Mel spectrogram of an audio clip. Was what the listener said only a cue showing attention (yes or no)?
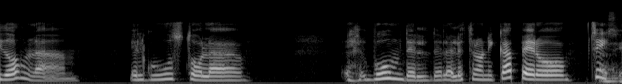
yes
